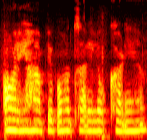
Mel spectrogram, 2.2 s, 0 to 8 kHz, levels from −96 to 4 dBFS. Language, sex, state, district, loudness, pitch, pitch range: Hindi, female, Chhattisgarh, Raipur, -18 LUFS, 215 Hz, 210-220 Hz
